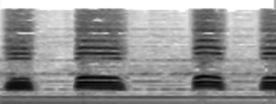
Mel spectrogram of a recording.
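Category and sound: vehicle, steam train whistle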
